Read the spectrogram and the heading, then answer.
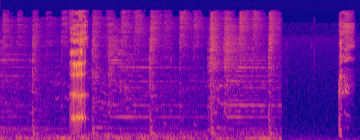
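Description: burping

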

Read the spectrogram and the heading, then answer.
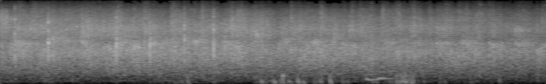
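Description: audience applause

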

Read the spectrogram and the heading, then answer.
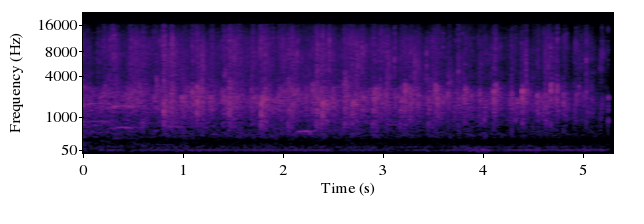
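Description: audience clapping

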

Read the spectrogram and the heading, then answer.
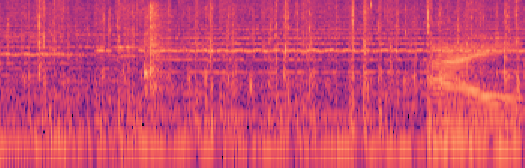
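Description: horse hooves galloping

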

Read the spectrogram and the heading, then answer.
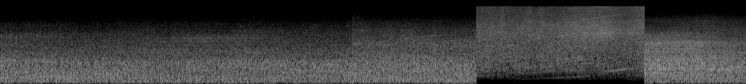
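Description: road traffic

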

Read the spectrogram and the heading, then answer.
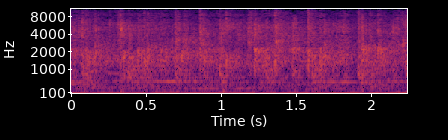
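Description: audience hand clapping

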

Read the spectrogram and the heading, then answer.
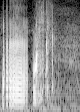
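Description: fart

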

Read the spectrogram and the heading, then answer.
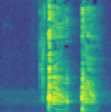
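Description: person coughing

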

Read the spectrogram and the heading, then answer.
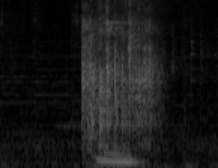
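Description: dice being rolled

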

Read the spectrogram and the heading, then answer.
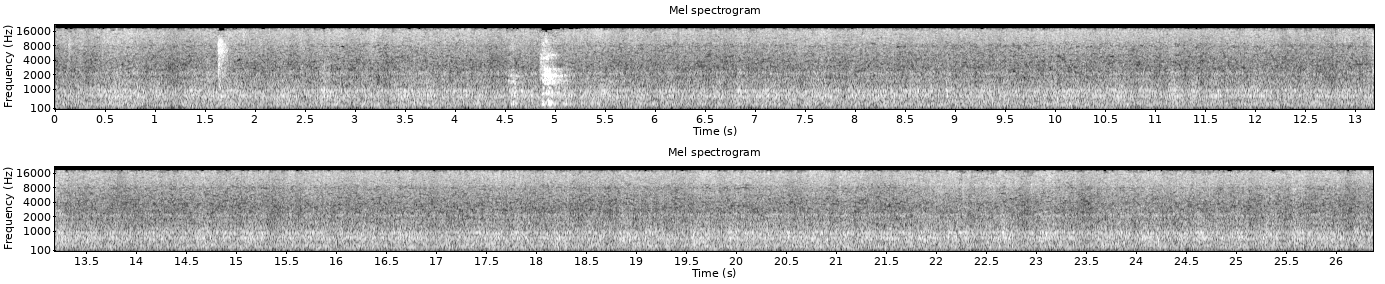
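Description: air conditioning hum

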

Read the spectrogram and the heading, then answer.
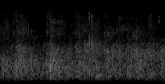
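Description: audience clapping

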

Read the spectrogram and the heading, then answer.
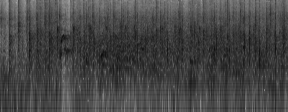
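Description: dog barking

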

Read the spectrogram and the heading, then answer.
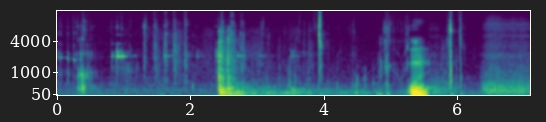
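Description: sipping bourbon

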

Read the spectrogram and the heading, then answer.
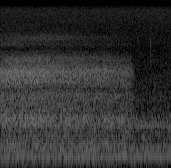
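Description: refrigerator humming

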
